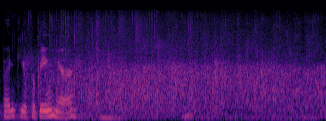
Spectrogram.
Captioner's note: applause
